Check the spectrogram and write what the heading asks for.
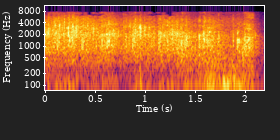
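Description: An audience claps their hands together, a dense, steady patter of many overlapping claps sustained at an even loudness with no voices standing out.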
